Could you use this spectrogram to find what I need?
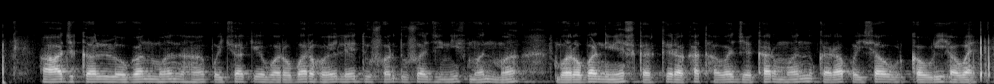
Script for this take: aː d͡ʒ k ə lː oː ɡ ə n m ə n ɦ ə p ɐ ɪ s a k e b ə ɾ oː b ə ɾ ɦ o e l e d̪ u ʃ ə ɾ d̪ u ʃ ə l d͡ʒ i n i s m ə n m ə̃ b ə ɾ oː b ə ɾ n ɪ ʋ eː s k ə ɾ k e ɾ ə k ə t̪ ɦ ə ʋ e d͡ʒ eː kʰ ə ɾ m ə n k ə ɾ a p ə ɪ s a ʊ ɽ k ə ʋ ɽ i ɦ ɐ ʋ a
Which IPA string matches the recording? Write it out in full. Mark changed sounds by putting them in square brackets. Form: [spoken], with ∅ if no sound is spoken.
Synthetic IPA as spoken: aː d͡ʒ k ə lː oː ɡ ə n m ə n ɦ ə p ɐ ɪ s a k e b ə ɾ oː b ə ɾ ɦ o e l e d̪ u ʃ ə ɾ d̪ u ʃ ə [ɾ] d͡ʒ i n i s m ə n m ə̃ b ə ɾ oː b ə ɾ n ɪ ʋ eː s k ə ɾ k e ɾ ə [kʰ] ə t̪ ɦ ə ʋ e d͡ʒ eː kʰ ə ɾ m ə n k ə ɾ a p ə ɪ s a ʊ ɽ k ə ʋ ɽ i ɦ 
